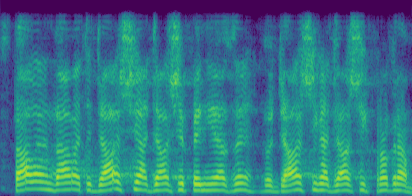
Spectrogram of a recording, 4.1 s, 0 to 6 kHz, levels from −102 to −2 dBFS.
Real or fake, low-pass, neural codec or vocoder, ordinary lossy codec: fake; 5.4 kHz; vocoder, 22.05 kHz, 80 mel bands, HiFi-GAN; none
